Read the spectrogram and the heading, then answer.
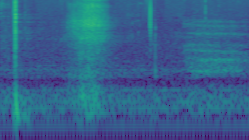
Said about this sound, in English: Help me to stop sniffling up here, Father.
